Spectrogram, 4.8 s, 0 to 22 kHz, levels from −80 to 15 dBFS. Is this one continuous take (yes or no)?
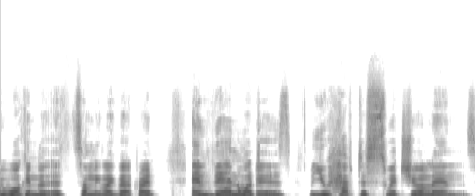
no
